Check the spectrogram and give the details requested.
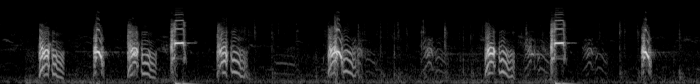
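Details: Grey francolin, male and female, trading harsh notes with downward-sliding overtones, mixed with two brief, thin, high whistles, in irregular bursts over seven seconds.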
